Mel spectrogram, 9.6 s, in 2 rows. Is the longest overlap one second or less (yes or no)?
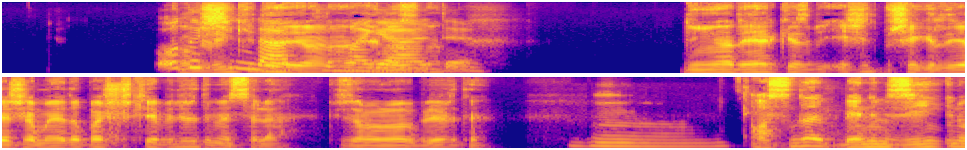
no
